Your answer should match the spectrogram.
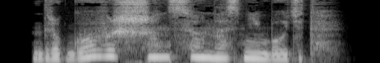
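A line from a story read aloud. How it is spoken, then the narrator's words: Said quietly. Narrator (Russian): тихо сказала она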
